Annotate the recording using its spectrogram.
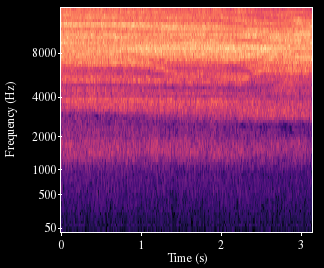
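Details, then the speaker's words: Dental handpiece running a green Ceraglaze polisher over porcelain after bite adjustment, removing fine diamond scratches; continuous high-pitched whine. "we're going to go in there and just remove any diamond scratches that may be in the porcelain just a little refining"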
